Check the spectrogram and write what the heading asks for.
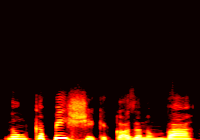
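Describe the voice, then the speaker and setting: A woman's voice: a little high, normal speed, warm tone, no echo, pitched above the performer's own voice, close to an everyday voice. A woman doing an impassioned young Chinese lover. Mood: indignant. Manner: rising, pleading and indignant outbursts.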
